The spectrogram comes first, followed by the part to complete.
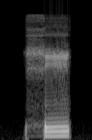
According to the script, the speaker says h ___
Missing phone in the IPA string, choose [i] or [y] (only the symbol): i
